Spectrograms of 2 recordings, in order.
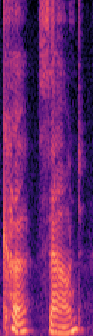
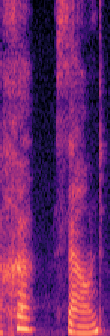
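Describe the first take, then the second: First: K said as a hard "kuh" in "K sound". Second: Ch said as a throaty "khuh" in "Ch sound"; guttural Ch. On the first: Teacher giving Kaf's first pronunciation, hard K. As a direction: make the K in "K sound" a clean hard stop. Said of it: "either as a hard". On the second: Teacher giving Kaf's other pronunciation, guttural Ch. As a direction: rasp the Ch in "Ch sound" at the back of the throat. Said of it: "as in Loch or Bach". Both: Shown as a demonstration.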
